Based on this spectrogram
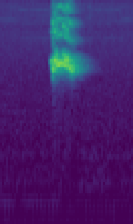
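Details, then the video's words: Green budgerigar kept alone in a cage gives one loud, sharp, high-pitched chirp, slightly falling at the end, against a quiet room background. "МИЛЫЙ И ЗАБАВНЫЙ ПОПУГАЙ ПОЕТ И ЧИРИКАЕТ/ОДИН В КЛЕТКЕ"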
